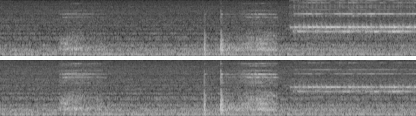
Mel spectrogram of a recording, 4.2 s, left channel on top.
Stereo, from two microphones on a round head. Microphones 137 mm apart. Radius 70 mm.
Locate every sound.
0.6 s dishes clattering: 65° right (ahead or behind)
2.9 s a phone ringing: 80° left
